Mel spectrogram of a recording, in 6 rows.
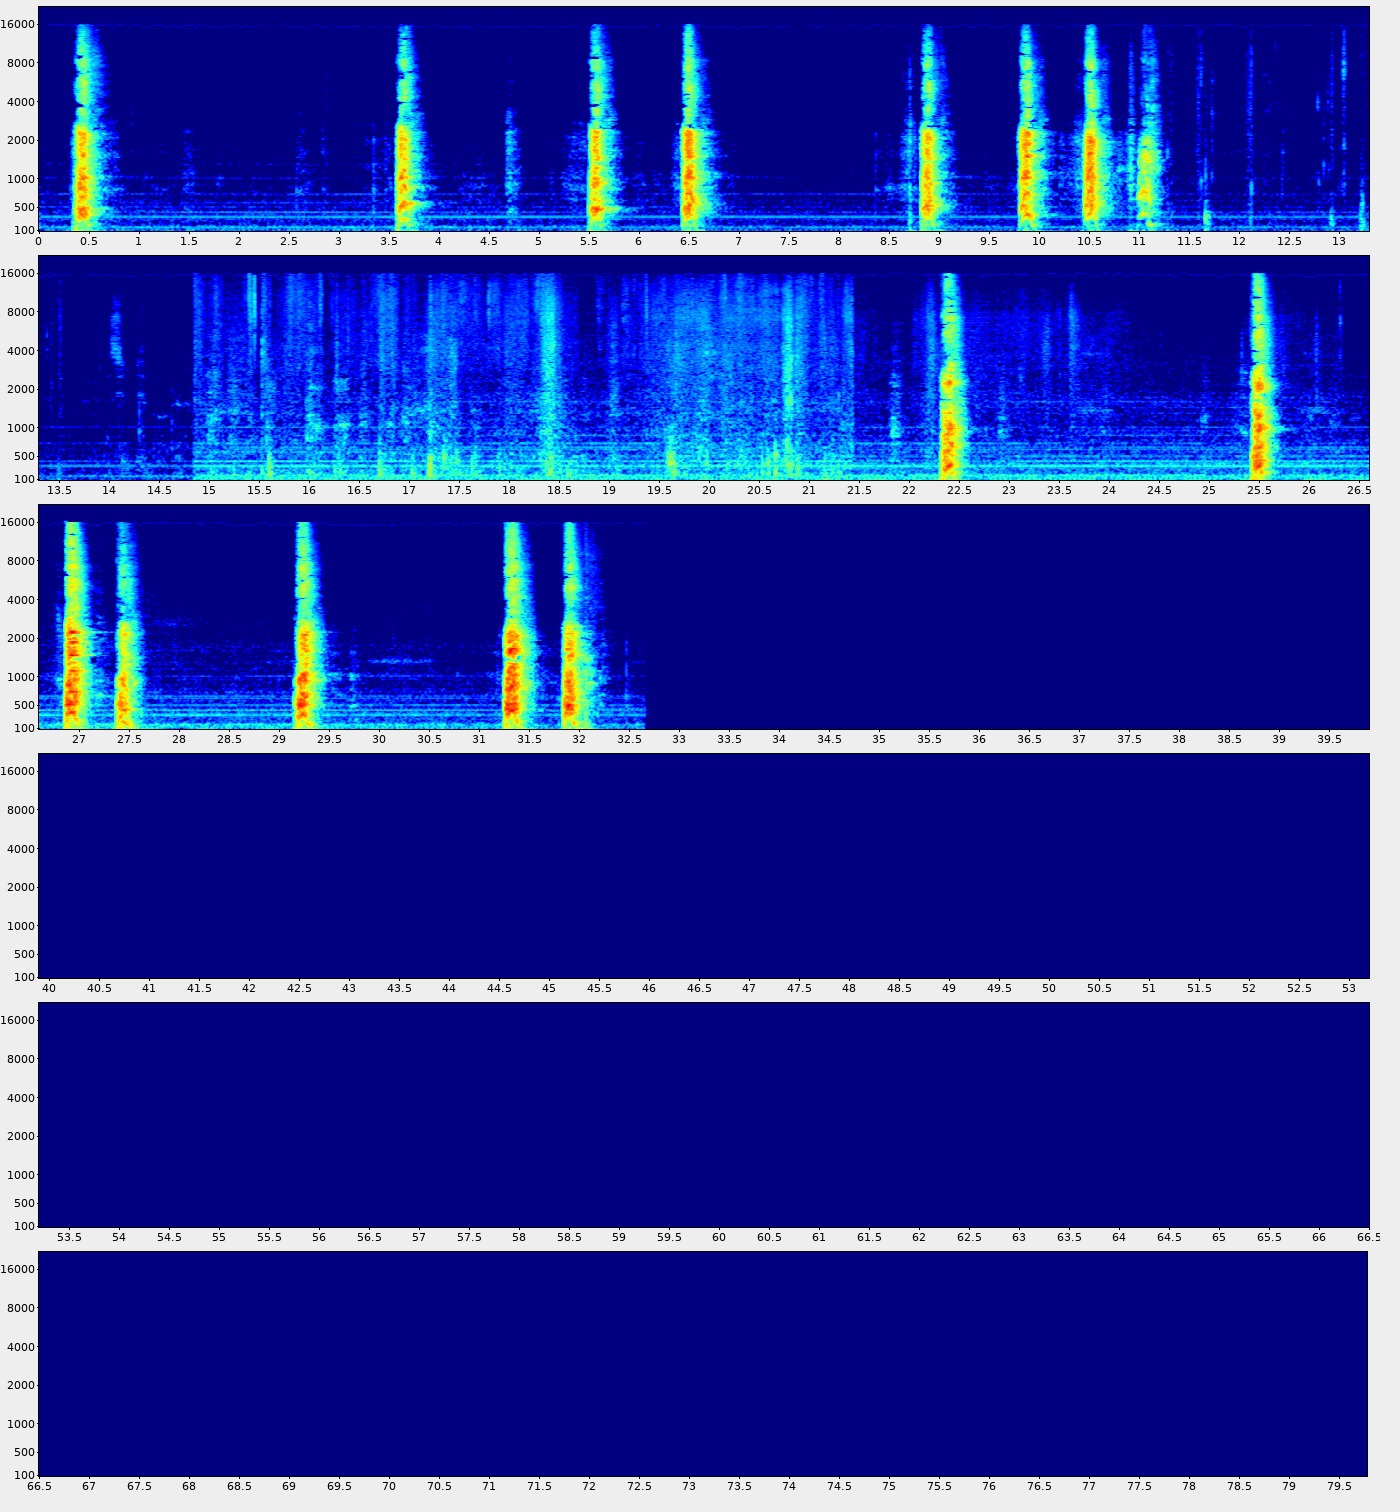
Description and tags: Mr Dog 01
Recording of my alaskan malamute barking.
Creature, growling, wolf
